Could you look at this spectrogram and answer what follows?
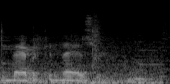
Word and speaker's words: Nebuchadnezzar: Now this man, he has one name, but it's 5 syllables, which is a lot for one man's name. Sure. And that man's name is Nebuchadnezzar.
